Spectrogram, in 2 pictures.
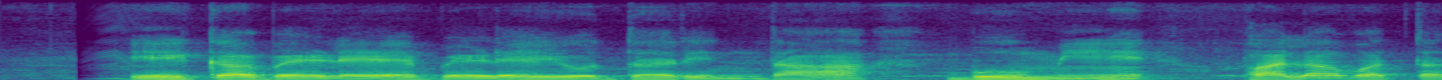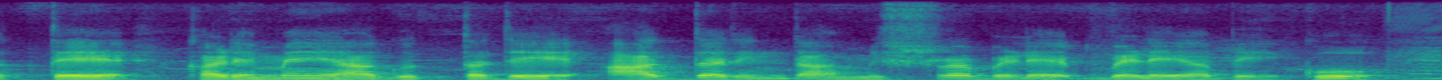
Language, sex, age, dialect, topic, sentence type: Kannada, male, 18-24, Mysore Kannada, agriculture, statement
